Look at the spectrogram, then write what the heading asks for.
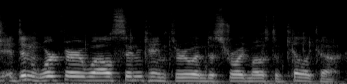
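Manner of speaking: usual speaking voice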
